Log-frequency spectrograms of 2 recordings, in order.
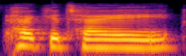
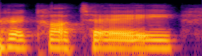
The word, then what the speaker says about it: Hecate: And of course, the fifth one that I'm going to talk about is Hecate or Hecate. Just depends upon how you want to pronounce her name.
